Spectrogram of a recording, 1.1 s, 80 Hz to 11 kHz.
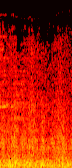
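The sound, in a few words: train running in Trainz 2022 video game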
